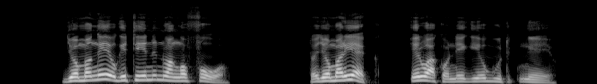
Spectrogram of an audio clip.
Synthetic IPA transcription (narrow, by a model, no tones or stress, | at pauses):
d͡ʒɔmaŋejoɡɪtɪnnwaŋɔfʊɔ̰ | tɔd͡ʒɔmaɾjɛk | ɪɾwakɔnɪɡɪoɡutŋḛjo̰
